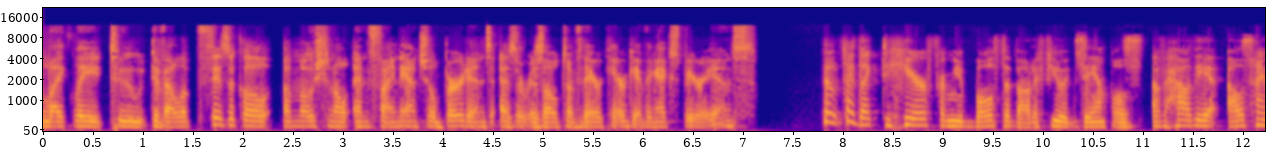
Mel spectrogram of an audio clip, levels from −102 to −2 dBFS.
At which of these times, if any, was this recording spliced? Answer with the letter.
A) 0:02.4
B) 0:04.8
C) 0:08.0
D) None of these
C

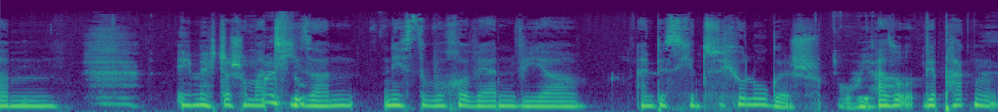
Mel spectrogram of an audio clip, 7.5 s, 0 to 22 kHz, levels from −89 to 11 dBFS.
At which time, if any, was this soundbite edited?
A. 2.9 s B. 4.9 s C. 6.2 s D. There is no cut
C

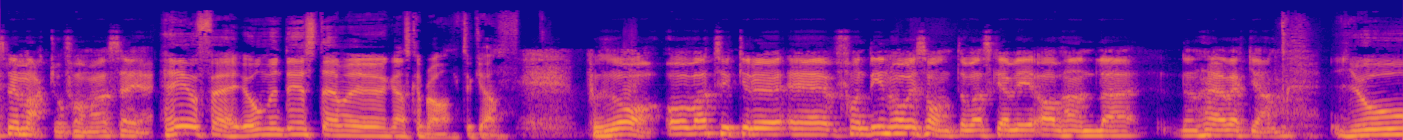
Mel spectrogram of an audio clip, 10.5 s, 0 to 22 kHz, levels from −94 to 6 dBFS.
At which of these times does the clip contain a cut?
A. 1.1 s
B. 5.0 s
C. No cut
A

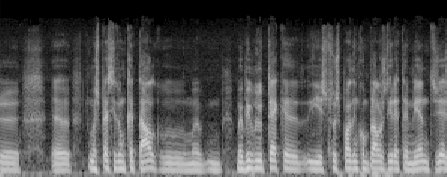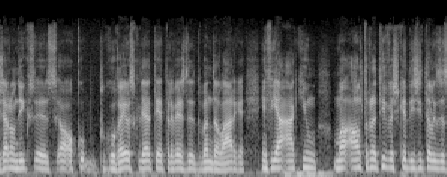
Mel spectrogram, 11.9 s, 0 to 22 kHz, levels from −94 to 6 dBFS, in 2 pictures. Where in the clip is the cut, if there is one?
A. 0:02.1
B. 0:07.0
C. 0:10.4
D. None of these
D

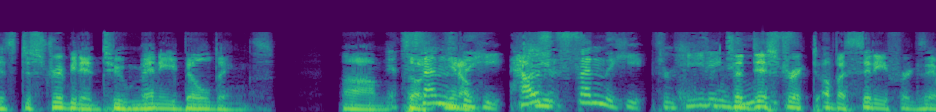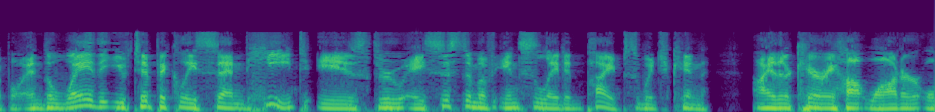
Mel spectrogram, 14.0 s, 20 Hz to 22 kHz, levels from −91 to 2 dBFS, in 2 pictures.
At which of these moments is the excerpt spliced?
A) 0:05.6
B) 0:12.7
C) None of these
B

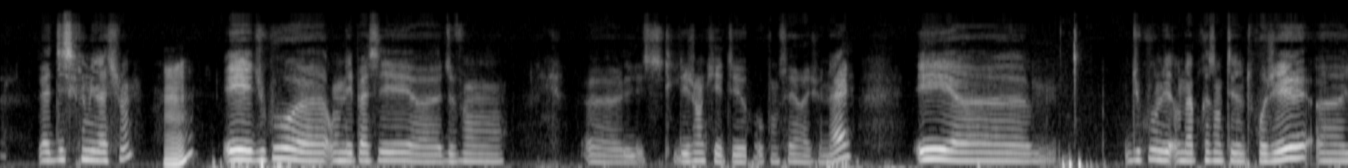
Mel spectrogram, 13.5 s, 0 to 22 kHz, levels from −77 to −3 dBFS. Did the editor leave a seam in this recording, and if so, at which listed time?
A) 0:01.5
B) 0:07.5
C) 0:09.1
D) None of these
B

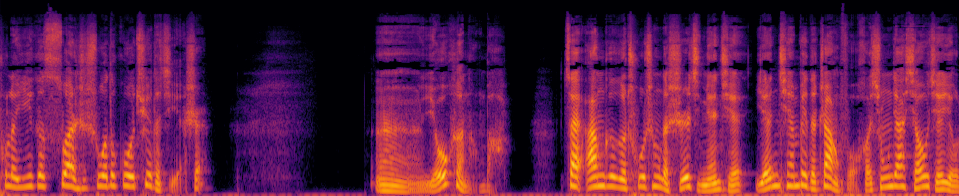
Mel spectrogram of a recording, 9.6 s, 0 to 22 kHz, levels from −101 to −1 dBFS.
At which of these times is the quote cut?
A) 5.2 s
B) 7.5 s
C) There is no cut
C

